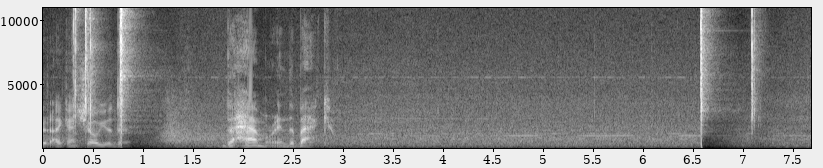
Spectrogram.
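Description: A pistol's metal parts click sharply.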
